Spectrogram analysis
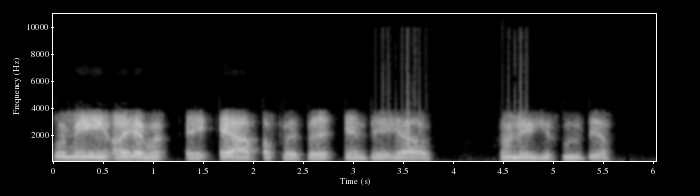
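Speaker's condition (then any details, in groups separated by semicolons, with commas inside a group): Down syndrome; 40 years old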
